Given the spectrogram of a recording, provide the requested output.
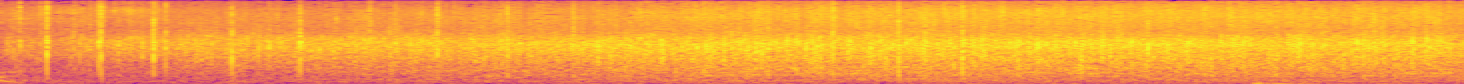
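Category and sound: crowd, audience applause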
